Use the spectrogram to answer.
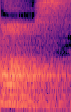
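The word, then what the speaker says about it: alms: एल is silent in आर्म्स।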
